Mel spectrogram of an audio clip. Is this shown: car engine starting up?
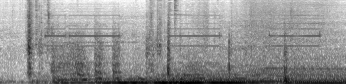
yes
